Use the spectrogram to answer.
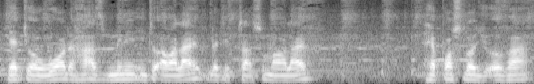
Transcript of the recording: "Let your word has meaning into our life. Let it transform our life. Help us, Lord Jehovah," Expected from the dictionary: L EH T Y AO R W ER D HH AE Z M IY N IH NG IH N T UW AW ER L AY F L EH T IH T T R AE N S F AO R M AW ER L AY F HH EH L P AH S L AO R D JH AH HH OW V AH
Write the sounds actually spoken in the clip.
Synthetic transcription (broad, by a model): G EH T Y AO W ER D HH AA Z M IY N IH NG IH N T UW AW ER L AY F L EH T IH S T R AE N S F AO M AW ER L AY F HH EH P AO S L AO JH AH OW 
